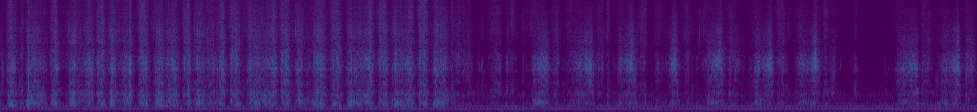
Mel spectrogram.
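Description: Fingertips scratch the pink plastic scouring layer of a dry, palm-sized strawberry-shaped scrub sponge, making dense, bright, crackly scratching strokes in an uneven rhythm for about seven seconds. The sponge is then turned over and its yellow foam side is rubbed with the fingertips, giving quieter, softer, more muffled rubbing strokes over a faint steady low hum.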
